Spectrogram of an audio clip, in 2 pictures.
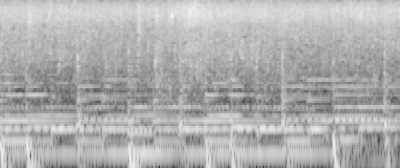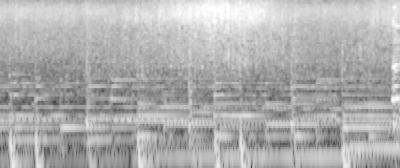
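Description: Steady hiss of a small waterfall splashing into a rock pool, with background music playing under it.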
